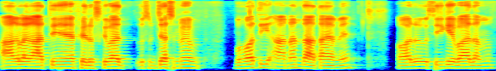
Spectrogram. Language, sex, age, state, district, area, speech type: Hindi, male, 18-30, Madhya Pradesh, Gwalior, urban, spontaneous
